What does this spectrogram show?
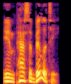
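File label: "impassibility", British English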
